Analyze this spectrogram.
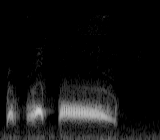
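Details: Spotted dove, a trained lure bird used for trapping wild doves, giving one low cooing phrase: two short hoots followed by a longer, steady, slightly falling coo, in a quiet setting.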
